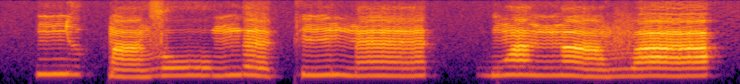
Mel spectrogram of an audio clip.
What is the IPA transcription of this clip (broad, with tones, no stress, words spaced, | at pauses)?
ɲɨ˧k͡pã˨zoː˧ŋɛ˦˨ kĩ˦nɛ̃˦ | ɡʷã˦ ŋã˦˨va˦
